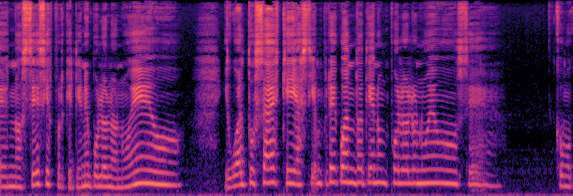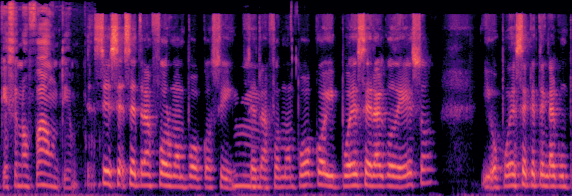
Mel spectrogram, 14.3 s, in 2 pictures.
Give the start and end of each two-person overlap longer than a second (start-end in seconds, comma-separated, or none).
none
